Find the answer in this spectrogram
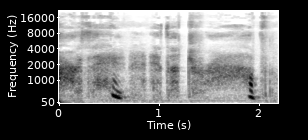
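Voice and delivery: hushed, breathy, whispered scream. Retelling a scene where a character screams a warning to Percy, imitating a scream. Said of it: "she starts screaming".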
